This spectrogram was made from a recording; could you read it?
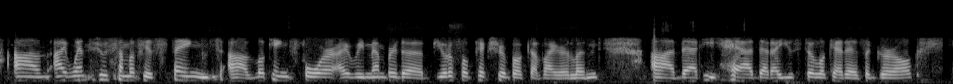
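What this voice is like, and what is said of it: Teary, emotional voice. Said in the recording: “I'm getting teary here”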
